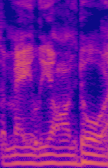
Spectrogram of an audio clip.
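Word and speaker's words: Aimé Leon Dore: say it and i'll be like nah it's amalia on door and i think people just love me saying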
